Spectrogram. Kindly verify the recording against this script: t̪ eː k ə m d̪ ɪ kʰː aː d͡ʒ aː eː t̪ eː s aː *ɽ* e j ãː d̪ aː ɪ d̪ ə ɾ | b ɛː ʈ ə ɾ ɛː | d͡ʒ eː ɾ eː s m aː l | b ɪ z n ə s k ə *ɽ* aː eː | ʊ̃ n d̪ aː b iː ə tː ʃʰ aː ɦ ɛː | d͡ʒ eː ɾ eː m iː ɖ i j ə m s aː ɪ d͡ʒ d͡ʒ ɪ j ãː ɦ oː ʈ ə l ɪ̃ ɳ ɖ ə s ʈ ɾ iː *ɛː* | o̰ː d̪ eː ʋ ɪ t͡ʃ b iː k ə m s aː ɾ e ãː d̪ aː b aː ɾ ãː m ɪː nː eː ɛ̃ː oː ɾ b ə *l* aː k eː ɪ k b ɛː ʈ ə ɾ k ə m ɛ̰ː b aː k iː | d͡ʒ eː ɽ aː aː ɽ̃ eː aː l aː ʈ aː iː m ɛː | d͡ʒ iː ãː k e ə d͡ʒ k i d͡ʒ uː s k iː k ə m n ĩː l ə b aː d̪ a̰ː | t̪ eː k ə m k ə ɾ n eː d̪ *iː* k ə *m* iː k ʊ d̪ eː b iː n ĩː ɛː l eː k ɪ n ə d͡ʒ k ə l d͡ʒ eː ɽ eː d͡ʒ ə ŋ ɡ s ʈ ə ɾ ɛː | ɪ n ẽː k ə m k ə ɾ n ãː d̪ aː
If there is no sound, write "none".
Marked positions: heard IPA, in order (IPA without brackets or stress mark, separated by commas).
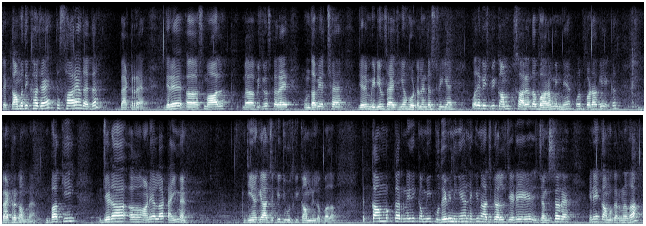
ɾ, ɾ, ɛː, ɽ, iː, m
